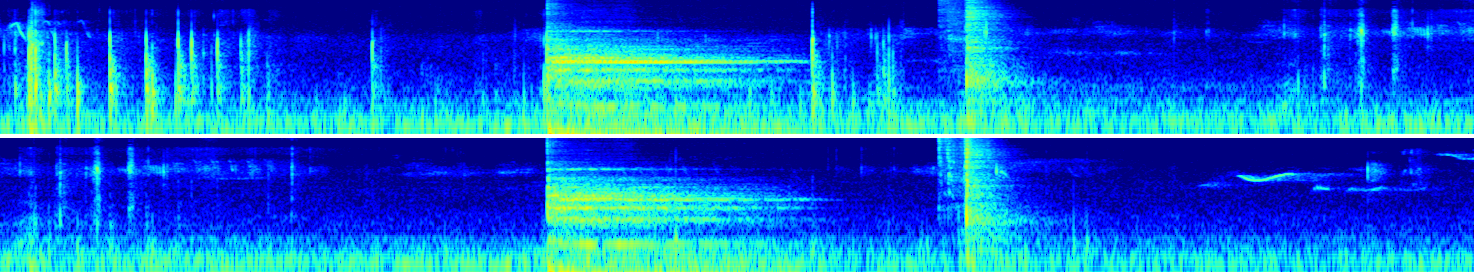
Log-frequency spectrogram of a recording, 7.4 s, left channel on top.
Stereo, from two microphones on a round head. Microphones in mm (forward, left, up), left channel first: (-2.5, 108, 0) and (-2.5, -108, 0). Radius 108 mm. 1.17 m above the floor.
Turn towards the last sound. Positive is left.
turn(degrees=-50)  # may be behind; listen again after turning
